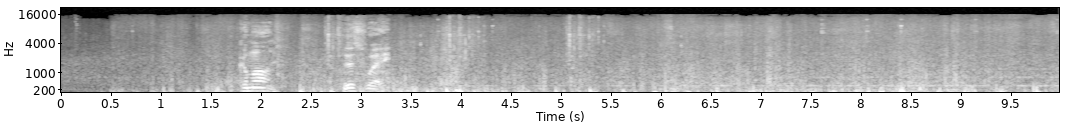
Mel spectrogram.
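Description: Horse hooves thud steadily through snow.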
